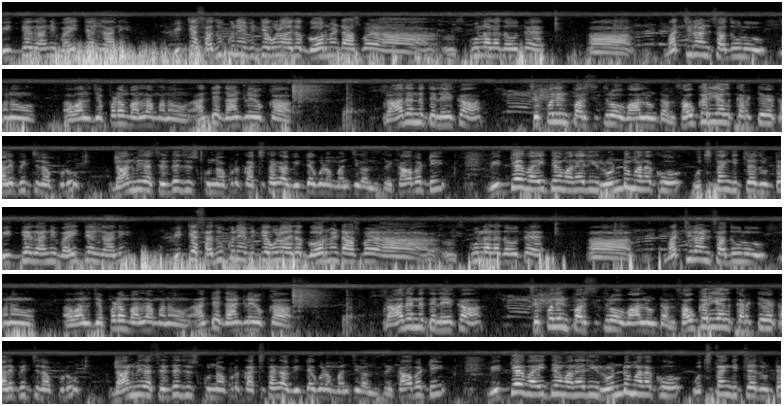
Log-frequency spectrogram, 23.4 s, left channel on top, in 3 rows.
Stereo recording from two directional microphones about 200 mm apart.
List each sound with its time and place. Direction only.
0.0 s speech: 10° right (ahead or behind)
10.7 s cricket: 55° right (ahead or behind)
11.6 s a man's voice: 20° right (ahead or behind)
